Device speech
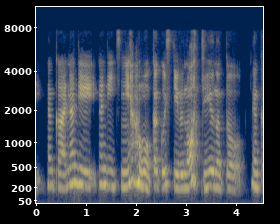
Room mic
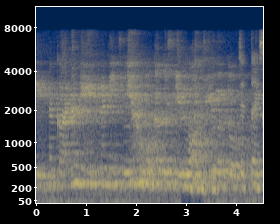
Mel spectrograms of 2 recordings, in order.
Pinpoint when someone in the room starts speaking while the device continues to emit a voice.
2.9 s

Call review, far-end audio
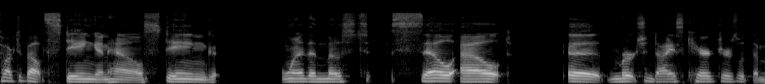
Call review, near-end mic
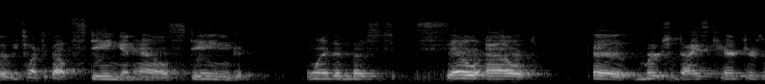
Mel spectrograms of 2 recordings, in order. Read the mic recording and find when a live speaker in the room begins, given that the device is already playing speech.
none

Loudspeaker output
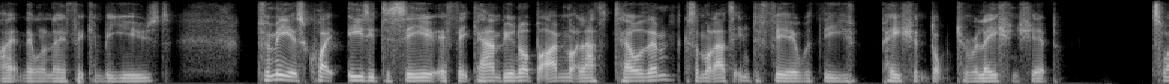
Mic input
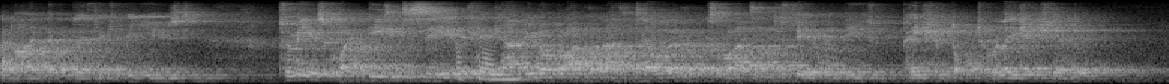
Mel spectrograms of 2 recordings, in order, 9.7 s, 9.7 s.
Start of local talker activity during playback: 3.8 s

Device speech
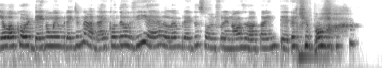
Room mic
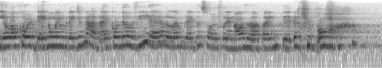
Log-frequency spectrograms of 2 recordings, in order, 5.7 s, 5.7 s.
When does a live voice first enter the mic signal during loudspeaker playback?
none

